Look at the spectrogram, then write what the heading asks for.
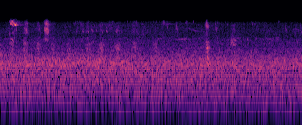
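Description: Birds calling in short, sharp notes, a few in the first second and one more about four seconds in, over a steady background rush.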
